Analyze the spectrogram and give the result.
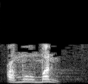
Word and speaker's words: عموماً: سائل کو بھی تلفظ سکھانے کی ضرورت ہے. عموماً عین پر پیش ہے.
